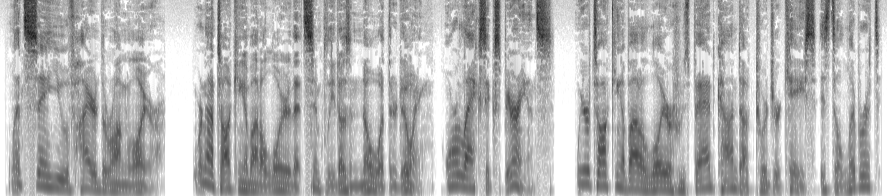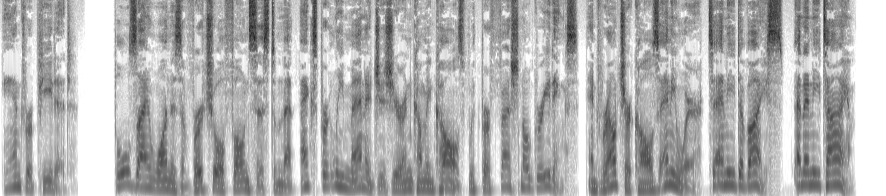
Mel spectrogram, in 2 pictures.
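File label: English, American, male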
